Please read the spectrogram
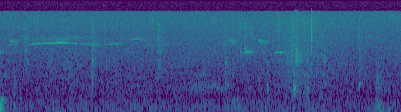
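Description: Near silence: faint soft ticks of a watercolour brush dabbing on paper. A faint, thin, high wavering whistle starts about half a second in and lasts under two seconds, and a few short faint high chirps follow around the middle.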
